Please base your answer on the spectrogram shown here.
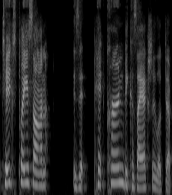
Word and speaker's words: Pitcairn: It takes place on, is it Pitcairn? Because I actually looked up pronunciation. Did I say that right? Yeah, Pitcairn Island.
